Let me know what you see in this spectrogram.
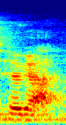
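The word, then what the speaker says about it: hygge: many pronunciation videos but it's a Danish word I can't make the noise necessary to pronounce this correctly but I guess the American pronunciation is hoga um this saves me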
